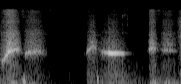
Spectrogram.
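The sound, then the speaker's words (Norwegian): A phone's text message notification tone, for an SMS from a friend, plays three short, bright, whistle-like chirps separated by brief pauses, fairly clear and high-pitched, with no talking over it. “Eh, jeg fikk SMS fra ei venninne.”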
